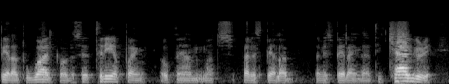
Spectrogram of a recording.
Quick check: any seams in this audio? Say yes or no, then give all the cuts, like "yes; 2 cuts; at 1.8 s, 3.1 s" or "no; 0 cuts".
yes; 1 cut; at 1.5 s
